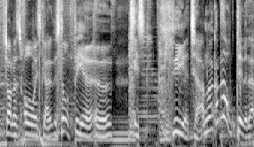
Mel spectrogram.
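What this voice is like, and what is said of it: Strong Norfolk accent. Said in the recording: “I have got a very strong Norfolk accent, and I'm very proud of my strong accent”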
